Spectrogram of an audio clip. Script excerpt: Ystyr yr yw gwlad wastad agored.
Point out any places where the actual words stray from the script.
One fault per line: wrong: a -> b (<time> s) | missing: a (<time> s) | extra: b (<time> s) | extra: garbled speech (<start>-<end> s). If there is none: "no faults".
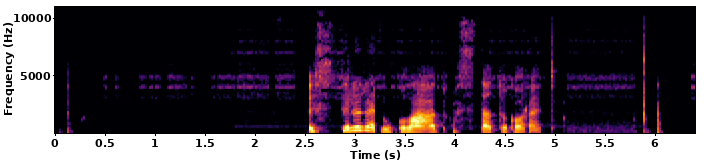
no faults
